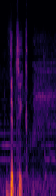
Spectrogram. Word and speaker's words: Diptyque: Diptyque.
